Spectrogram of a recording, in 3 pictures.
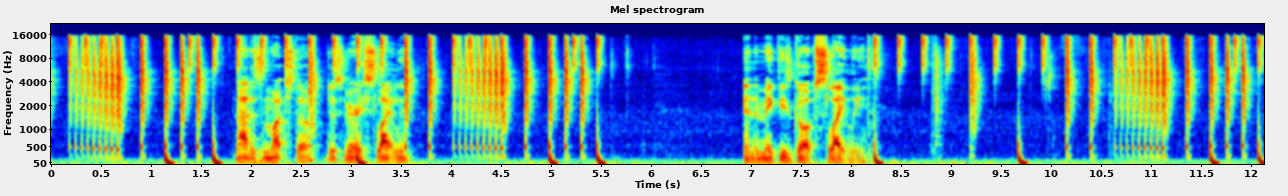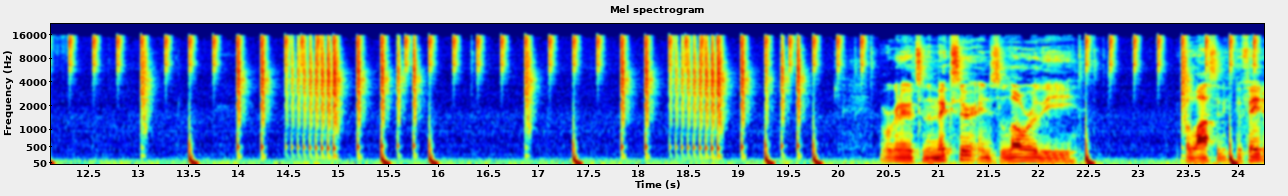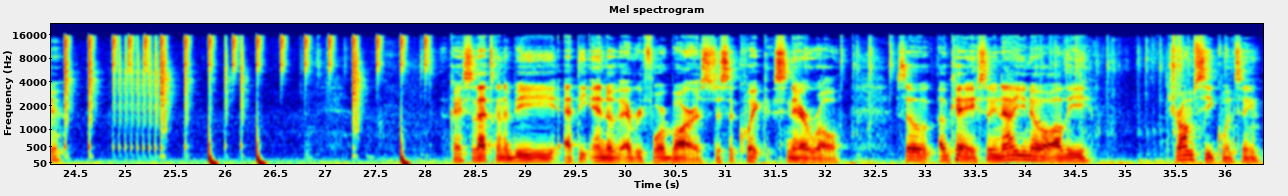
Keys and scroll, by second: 32.3 ctrl+s, 35.7 ctrl+s.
